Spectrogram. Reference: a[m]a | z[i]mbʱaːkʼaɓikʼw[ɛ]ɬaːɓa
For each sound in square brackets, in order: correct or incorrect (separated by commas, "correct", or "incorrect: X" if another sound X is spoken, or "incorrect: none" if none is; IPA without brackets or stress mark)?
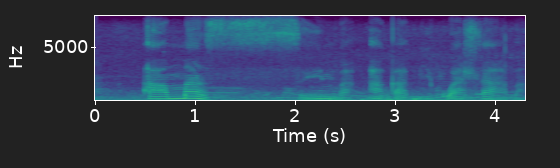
correct, correct, incorrect: a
